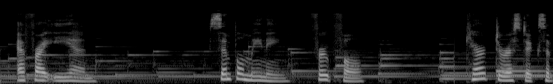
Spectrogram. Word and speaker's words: Efraín: Pronunciation, Efraín.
